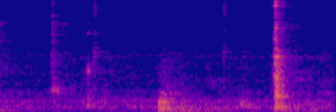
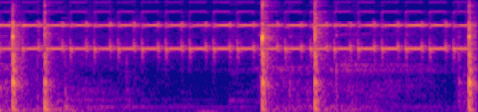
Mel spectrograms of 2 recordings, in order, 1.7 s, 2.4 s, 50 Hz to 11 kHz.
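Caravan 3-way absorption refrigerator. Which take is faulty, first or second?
second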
